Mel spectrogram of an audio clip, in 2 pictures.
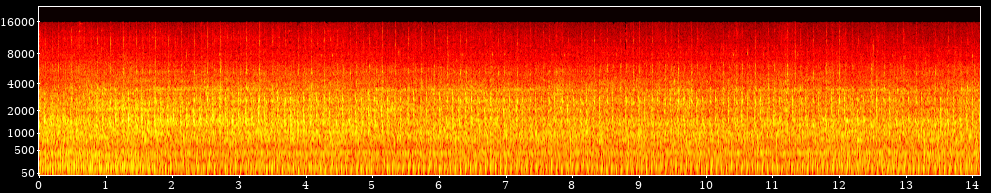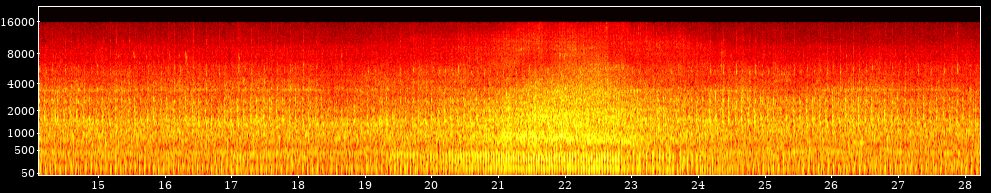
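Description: Diesel engine of a GE U18C (CC 201) locomotive running steadily at low power while it hauls a train of old two-axle wagons at walking pace, with a knocking beat. It grows louder for a couple of seconds about three-quarters of the way through.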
